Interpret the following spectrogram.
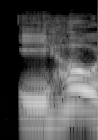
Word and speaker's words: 以后: each n and we'll now go to iho eho is how you say after in chinese and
